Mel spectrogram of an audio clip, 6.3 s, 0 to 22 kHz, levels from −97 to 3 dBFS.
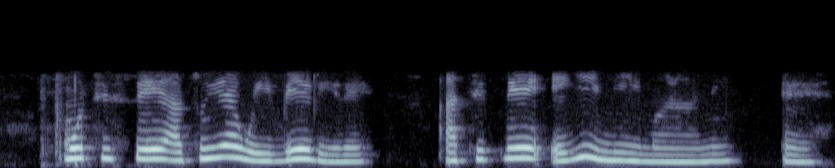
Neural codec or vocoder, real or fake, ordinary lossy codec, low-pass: none; real; Opus, 24 kbps; 3.6 kHz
